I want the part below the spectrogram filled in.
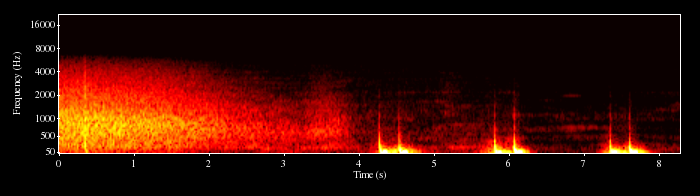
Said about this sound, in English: That heartbeat.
